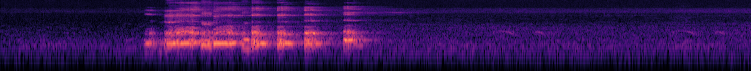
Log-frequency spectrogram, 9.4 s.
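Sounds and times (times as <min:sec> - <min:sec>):
single howler monkey howling in Costa Rica: 0:01.8 - 0:05.0.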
